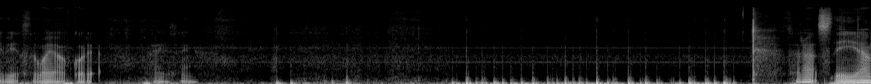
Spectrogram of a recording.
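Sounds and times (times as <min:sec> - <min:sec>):
speech: 0:00.1 - 0:02.2, 0:08.0 - 0:08.7
scratching a piece of paper: 0:01.0 - 0:07.3.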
